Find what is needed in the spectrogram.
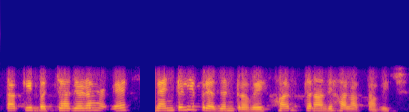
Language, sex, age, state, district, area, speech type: Punjabi, female, 30-45, Punjab, Jalandhar, urban, conversation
